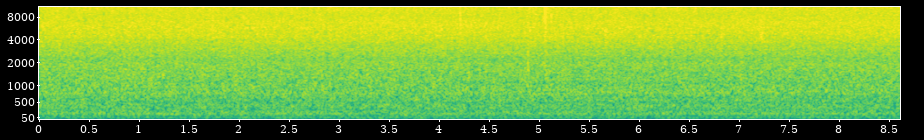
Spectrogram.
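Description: Steady, even hiss with a low constant hum under it; no distinct chewing or crunching sounds stand out above it.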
